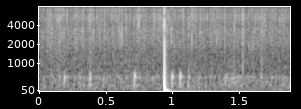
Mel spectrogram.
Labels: {"label": "ambient", "recorder": "HydroMoth"}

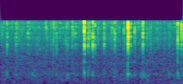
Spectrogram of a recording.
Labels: {"label": "ambient", "recorder": "HydroMoth"}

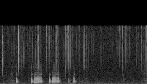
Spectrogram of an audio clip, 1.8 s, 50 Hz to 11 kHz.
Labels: {"label": "biophony, knock croak", "recorder": "SoundTrap 300"}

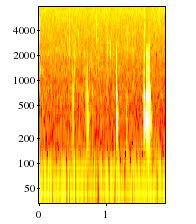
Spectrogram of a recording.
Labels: {"label": "biophony, knock croak", "recorder": "SoundTrap 300"}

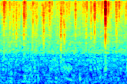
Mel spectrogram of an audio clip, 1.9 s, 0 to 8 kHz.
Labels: {"label": "biophony", "recorder": "SoundTrap 300"}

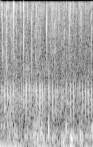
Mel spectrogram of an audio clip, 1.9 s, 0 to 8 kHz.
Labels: {"label": "biophony, rattle", "recorder": "SoundTrap 500"}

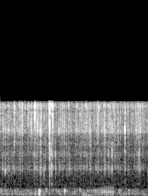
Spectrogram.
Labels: {"label": "biophony", "recorder": "HydroMoth"}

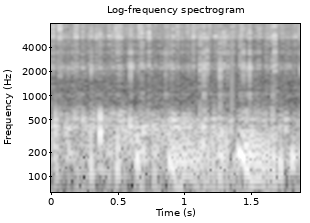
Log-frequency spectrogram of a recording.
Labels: {"label": "biophony", "recorder": "HydroMoth"}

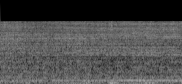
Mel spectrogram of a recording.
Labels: {"label": "anthrophony, boat engine", "recorder": "SoundTrap 500"}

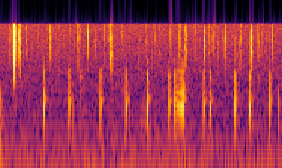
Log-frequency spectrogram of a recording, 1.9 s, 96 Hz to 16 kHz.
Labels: {"label": "biophony, knock croak", "recorder": "SoundTrap 300"}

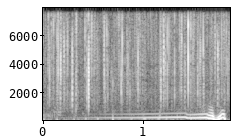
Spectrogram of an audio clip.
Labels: {"label": "biophony, cascading saw", "recorder": "SoundTrap 600 or HydroMoth"}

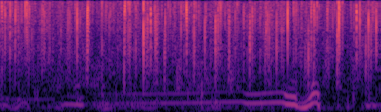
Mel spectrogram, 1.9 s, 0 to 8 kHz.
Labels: {"label": "biophony, cascading saw", "recorder": "SoundTrap 600 or HydroMoth"}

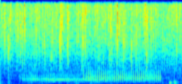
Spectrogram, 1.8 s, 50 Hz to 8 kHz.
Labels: {"label": "biophony, croak", "recorder": "SoundTrap 500"}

